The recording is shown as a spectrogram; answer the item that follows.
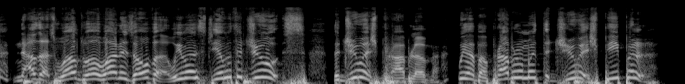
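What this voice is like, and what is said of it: Poor put-on German accent. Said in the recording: “you don't have a good German accent”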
